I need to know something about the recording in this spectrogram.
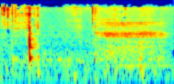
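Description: A single sharp tap as a sand dollar is set down on a bookshelf, over a faint background hiss.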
